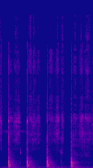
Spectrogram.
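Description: A pen writes on paper in four quick, evenly spaced scratching strokes, close and quiet.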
